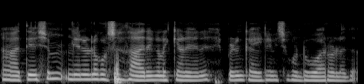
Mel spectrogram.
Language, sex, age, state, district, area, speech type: Malayalam, female, 18-30, Kerala, Palakkad, urban, spontaneous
